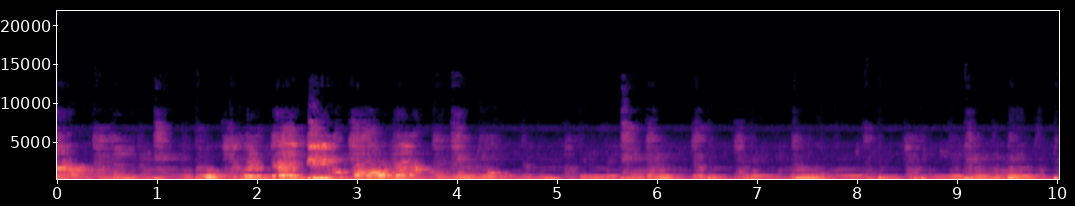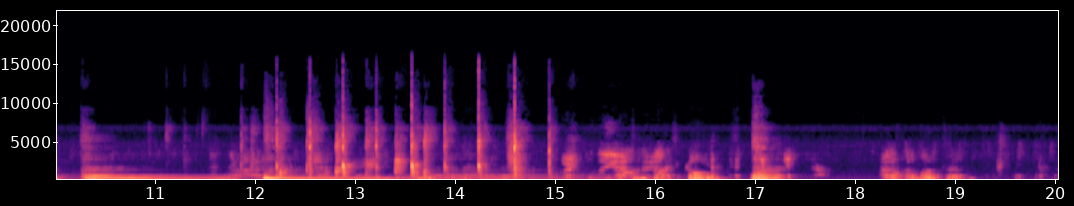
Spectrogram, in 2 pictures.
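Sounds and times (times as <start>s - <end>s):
voices: 0.0s - 0.6s, 11.5s - 20.0s
acoustic guitars playing: 0.0s - 17.7s
steady low hum: 11.6s - 20.0s.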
